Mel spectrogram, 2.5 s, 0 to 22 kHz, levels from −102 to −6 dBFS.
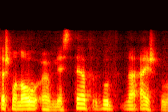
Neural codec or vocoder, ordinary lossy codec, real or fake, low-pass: codec, 16 kHz, 0.7 kbps, FocalCodec; Opus, 64 kbps; fake; 7.2 kHz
